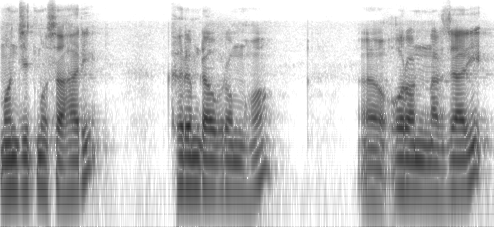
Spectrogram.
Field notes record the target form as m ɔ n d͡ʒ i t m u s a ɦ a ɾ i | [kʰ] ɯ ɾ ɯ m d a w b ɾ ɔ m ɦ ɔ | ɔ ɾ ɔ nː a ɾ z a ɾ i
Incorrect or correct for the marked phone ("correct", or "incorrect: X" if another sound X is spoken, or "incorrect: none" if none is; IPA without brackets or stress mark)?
correct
